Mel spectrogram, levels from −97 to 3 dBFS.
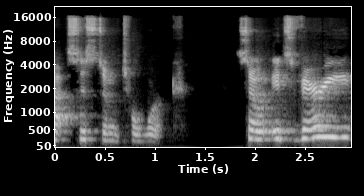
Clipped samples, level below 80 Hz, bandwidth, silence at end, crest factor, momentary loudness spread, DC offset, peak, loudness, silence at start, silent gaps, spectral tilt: under 0.1%; -72 dBFS; 17 kHz; 0 s; 18 dB; 17 LU; under 0.1%; -2 dBFS; -17 LUFS; 0 s; 1.48-1.65 s; -1 dB/octave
